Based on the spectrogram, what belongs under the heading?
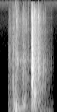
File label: spring binder close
